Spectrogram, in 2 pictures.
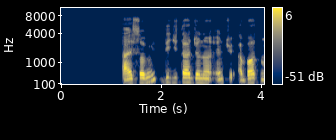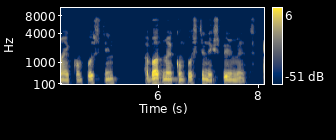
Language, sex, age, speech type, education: Nigerian Pidgin, male, 15-29, spontaneous, tertiary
